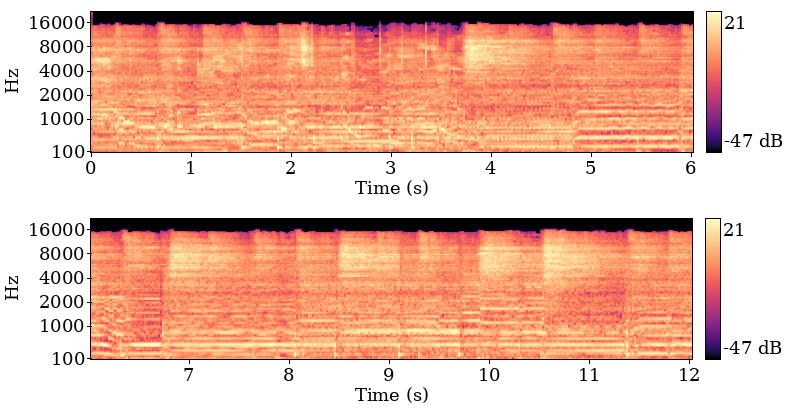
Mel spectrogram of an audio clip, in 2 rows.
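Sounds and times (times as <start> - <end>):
bass guitar: 0.0 - 12.0
drums: 0.0 - 12.0
electric guitar long ringing notes: 0.0 - 12.0.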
